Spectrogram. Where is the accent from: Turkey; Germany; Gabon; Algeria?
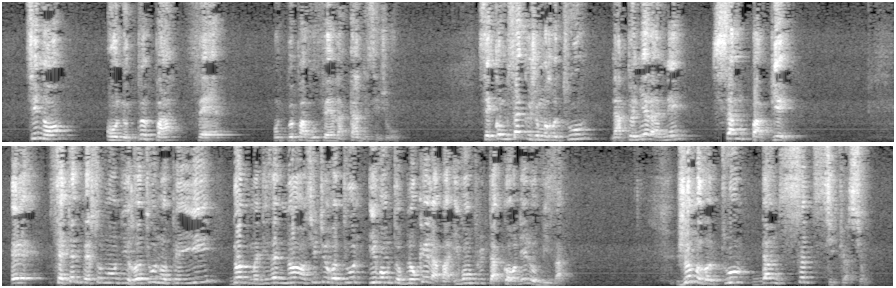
Gabon; now in France; Quand je suis parti du Gabon, je suis venu pour faire des études en France, dans une école à Nogent-sur-Marne, en région parisienne.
